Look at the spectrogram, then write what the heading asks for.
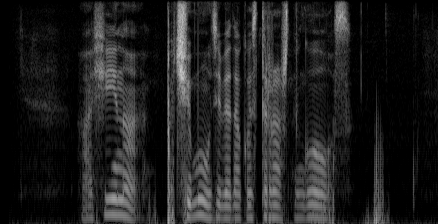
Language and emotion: Russian, angry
